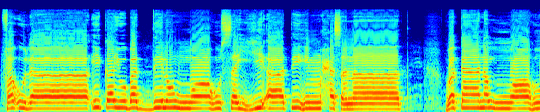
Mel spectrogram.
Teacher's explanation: اس میں جلالت اللہ عز و جل کے لام سے پہلے پیش ہو یا زبر ہو تو موٹا پڑھیں گے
